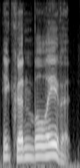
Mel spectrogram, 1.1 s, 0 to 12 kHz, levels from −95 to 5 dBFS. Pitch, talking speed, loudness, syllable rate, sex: 150 Hz, 225 wpm, -14 LUFS, 6.6 syllables/s, male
